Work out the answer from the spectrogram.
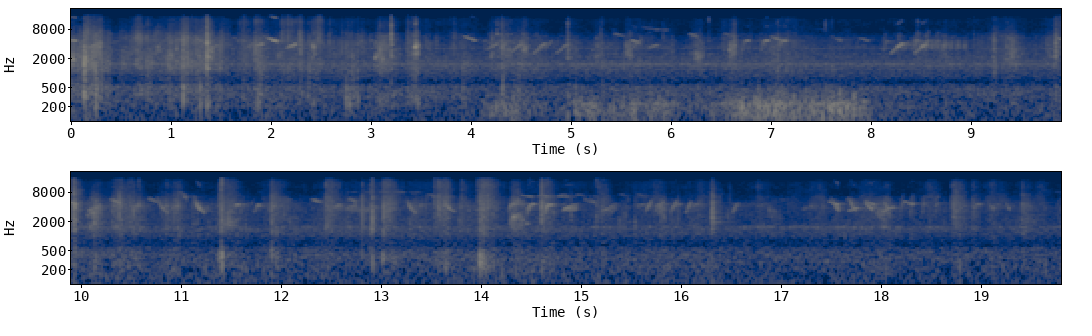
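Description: Small forest birds chirping, many short high calls repeated throughout, with scattered faint clicks. A faint low hum comes in for a few seconds in the middle.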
